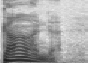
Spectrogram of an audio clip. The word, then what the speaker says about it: Gahan: On the Scoot on the Air Rock Culture calendar, today we wish you a very happy birthday to David Gahan. That's how you pronounce his name.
